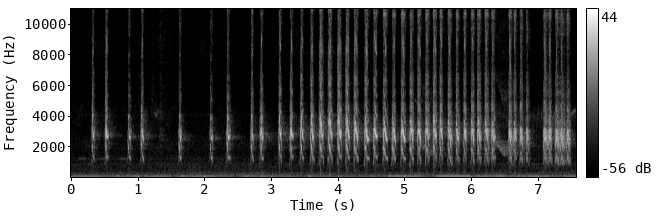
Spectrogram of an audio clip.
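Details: Long-tailed shrike song, meant to draw other shrikes into replying: sharp clicks that speed up into a fast even rattle of chipping notes, ending in a harsh buzz.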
